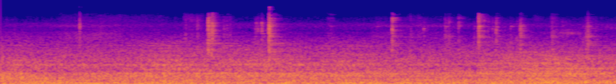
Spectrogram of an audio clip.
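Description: About half a dozen short, sharp clicks and taps from hand tools being handled at the wheel, over a steady low rumble.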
